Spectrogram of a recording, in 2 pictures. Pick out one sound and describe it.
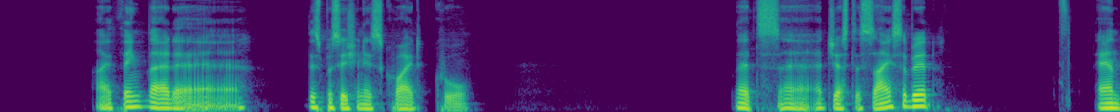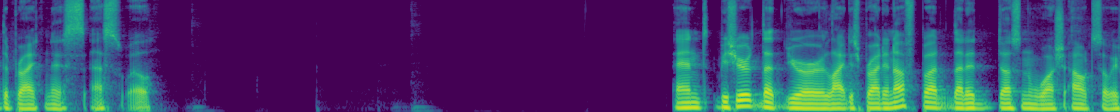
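A young man speaks calmly into a close microphone, in short bursts with pauses.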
